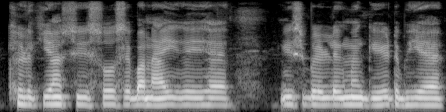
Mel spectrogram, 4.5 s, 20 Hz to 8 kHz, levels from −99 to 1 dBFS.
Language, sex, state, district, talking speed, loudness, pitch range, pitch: Hindi, male, Uttar Pradesh, Etah, 160 wpm, -18 LUFS, 145-150 Hz, 145 Hz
